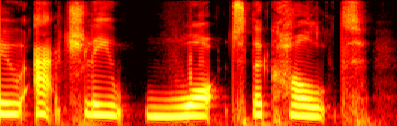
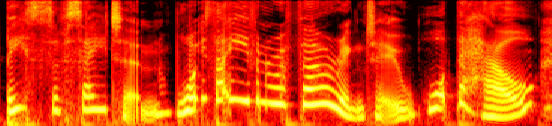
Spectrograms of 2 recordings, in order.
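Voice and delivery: puzzled; 7 semitones higher than usual. Retold or imitated. Quoting own puzzled self.

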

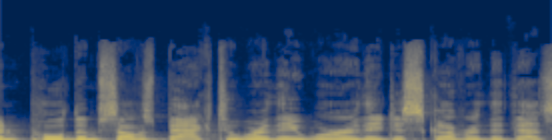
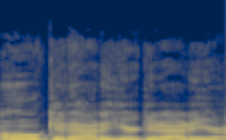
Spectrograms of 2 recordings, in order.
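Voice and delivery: loud, high mock shooing; imitating urgent shooing; 8 semitones higher, 7 dB louder, faster than usual. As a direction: mimic them hurrying someone out, pitched up. Mimicking people shooing him out.

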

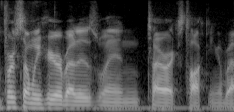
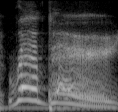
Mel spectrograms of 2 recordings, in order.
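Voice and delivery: fighting game announcer. Real, not acted. Echoing the word as a shout.

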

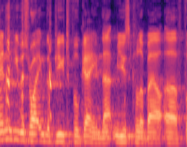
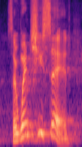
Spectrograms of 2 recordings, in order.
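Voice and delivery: usual speaking voice

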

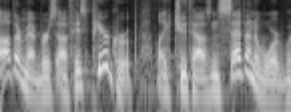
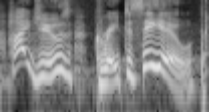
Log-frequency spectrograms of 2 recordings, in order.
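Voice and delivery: a lightly voiced, higher, cheery politician greeting; host mocking Cuomo's wave, in a cheery higher greeting; 8 semitones higher, slower than usual. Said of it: "That's just Andrew saying".

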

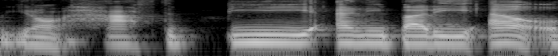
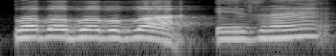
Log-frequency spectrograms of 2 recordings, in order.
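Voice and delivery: higher, louder mock-British babble; mock British accent; 6 semitones higher, 5 dB louder than usual. Guest mocks her own London habit in a put-on British accent. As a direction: babble in an affected London accent, landing the tag question. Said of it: "one of those Americans who visits London once".

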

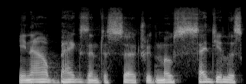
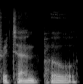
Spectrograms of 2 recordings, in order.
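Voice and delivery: usual speaking voice

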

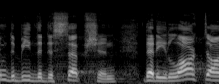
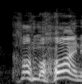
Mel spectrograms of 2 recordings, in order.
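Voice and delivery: loud, high exasperated protest; 7 semitones higher, 11 dB louder than usual. Real, not acted. Preacher scoffing at the goat hair trick, exasperated. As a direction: exclaim it in disbelief, voice jumping up.

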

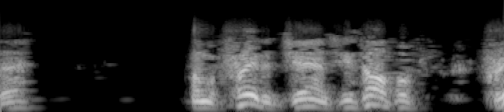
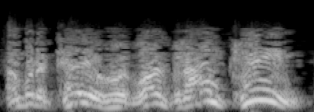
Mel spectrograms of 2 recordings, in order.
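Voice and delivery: higher and louder, scared and pleading; scared outburst; 6 semitones higher, 5 dB louder than usual. Acted. Suspect pleading with detectives, loud and scared. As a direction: blurt it out to save your own skin.

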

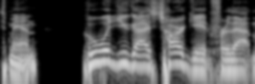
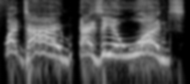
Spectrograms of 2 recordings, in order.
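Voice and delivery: Mad Dog impression; 13 semitones higher than usual. Continues Mad Dog rant impression.

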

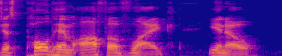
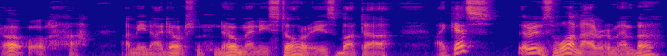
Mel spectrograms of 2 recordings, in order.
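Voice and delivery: Picard telling bedtime story; 2 semitones higher than usual. Acted. Picard reluctantly telling the captain a bedtime story, mock-solemn storyteller voice. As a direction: play Picard easing into a grand tale. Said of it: "wants Picard to tell him a bedtime story".

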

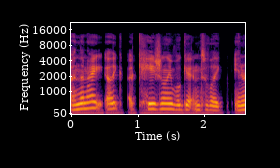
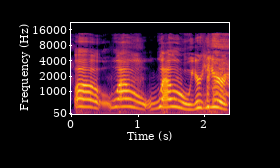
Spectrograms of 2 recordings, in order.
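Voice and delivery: higher, astonished gasps of delight; amazed surprise; 7 semitones higher, 4 dB louder, slower than usual. Retold or imitated. Brothers greeting dead grandma in the dream, higher and amazed. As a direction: act stunned to see her ghost.

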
